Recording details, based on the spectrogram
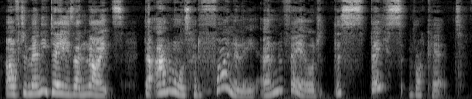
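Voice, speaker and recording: A woman storyteller reads a bedtime tale for children. Her voice is high and highly animated, with an unhurried pace. She leans on key words and pauses for drama.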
